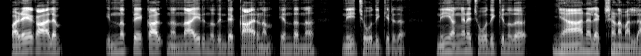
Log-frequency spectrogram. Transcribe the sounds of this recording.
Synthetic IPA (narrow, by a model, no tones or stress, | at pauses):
pɐɻɐjɐkaːlɐm | inːɐt̪ːe̞ːkːaːɭnɐnːaːjiɾunːɐðinde̞kaːɾɐɳɐme̞nd̪e̞nːɨ | niːt͡ɕo̞ːd̪ikʲːuɾɐðɨ | niːɐŋːɐne̞t͡ɕo̞ːd̪ikʲːunːɐðɨ | ɲaːnɐlekʂɐɳɐmɐlːɐ̰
